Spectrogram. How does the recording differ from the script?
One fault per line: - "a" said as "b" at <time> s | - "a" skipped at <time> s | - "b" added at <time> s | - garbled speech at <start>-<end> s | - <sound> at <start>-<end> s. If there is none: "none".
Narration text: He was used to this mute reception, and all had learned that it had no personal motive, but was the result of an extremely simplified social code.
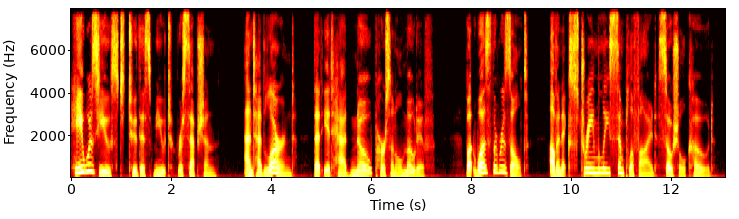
- "all" skipped at 3.7 s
